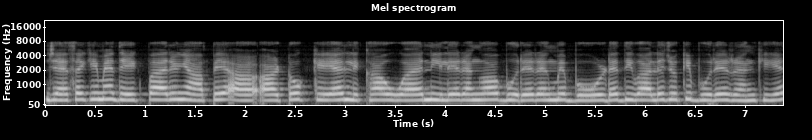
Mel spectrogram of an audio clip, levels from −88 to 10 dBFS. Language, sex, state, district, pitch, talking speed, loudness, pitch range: Hindi, female, Chhattisgarh, Bastar, 275 Hz, 250 wpm, -13 LUFS, 270-285 Hz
